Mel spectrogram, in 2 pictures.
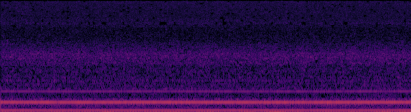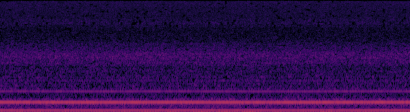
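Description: Steady background hum with a constant mid-pitched tone and a low drone beneath it, unchanging throughout.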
